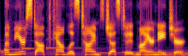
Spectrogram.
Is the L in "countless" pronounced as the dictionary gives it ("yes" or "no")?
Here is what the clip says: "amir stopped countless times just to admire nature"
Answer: yes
